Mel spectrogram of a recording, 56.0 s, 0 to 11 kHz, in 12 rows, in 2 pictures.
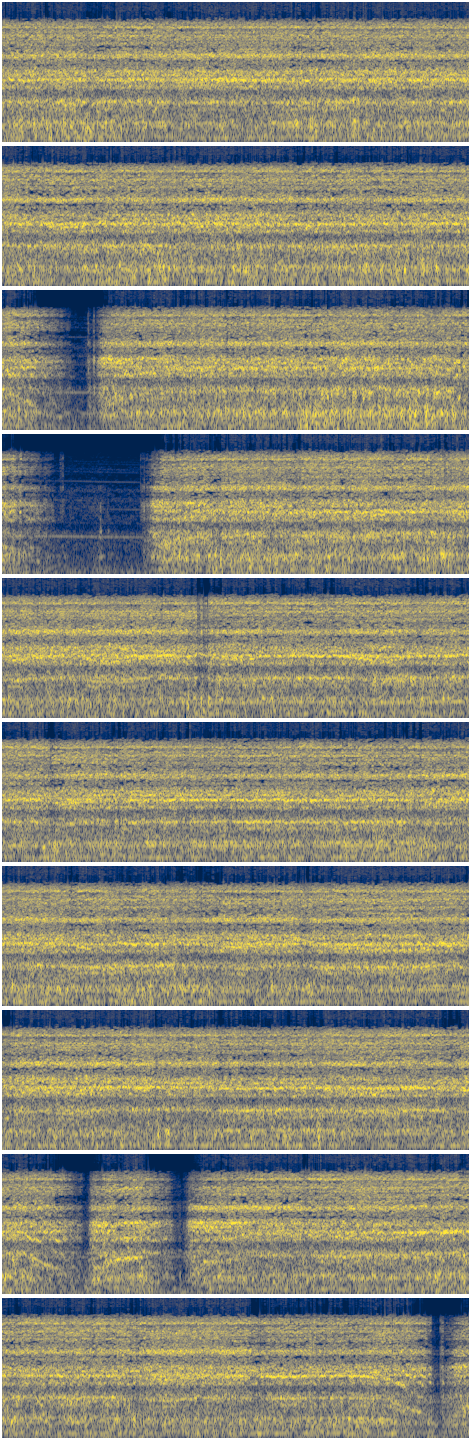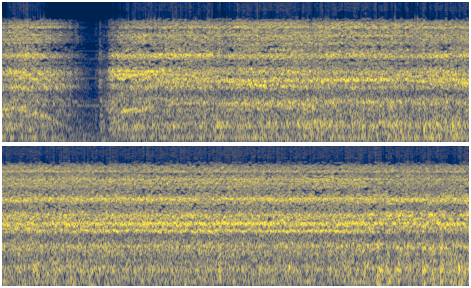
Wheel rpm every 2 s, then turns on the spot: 230, 230, 230, 230, 170, 170, 200, 50, 210, 220, 220, 230, 230, 230, 230, 220, 220, 230, 190, 110, 220, 230, 210, 70, 200, 220, 210, 210.
none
